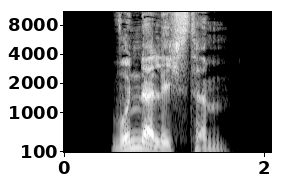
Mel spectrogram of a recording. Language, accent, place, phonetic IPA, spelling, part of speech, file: German, Germany, Berlin, [ˈvʊndɐlɪçstəm], wunderlichstem, adjective, De-wunderlichstem.ogg
- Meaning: strong dative masculine/neuter singular superlative degree of wunderlich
